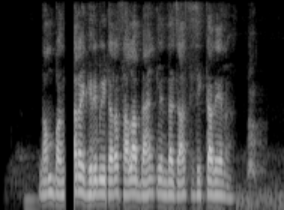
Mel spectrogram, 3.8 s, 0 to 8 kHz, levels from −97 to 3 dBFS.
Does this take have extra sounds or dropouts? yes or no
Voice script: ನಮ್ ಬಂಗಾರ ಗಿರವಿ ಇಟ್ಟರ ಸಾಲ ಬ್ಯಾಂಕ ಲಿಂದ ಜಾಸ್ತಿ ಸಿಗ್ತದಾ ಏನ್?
yes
